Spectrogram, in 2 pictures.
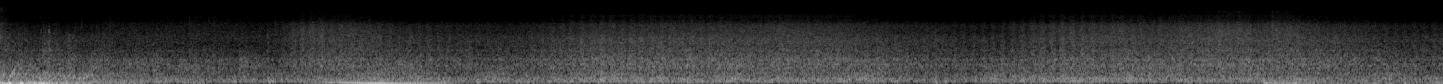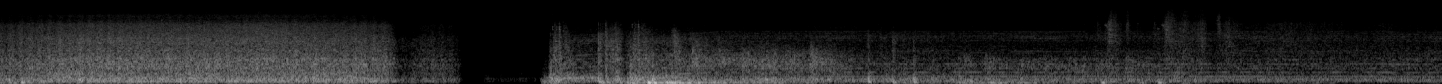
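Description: Water rushes and churns steadily around a moving ship.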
